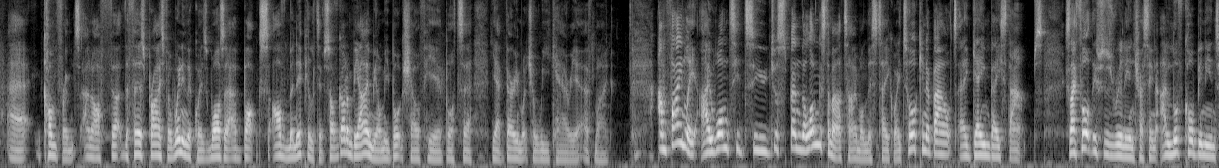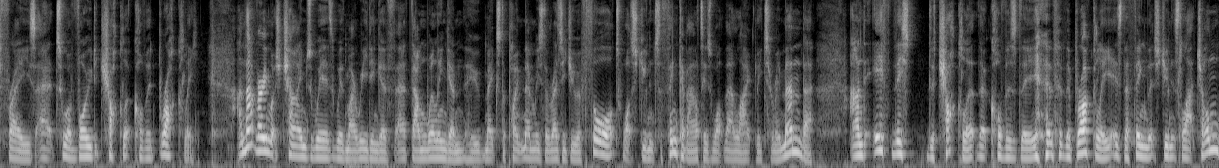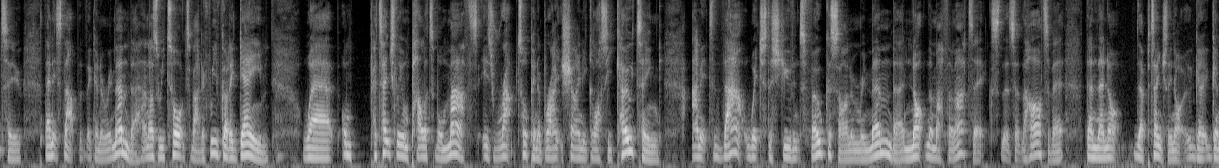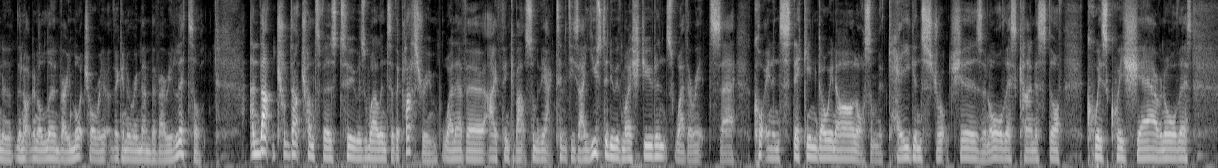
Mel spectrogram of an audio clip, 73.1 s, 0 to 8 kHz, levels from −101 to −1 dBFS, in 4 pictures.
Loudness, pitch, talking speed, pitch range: -27 LUFS, 125 Hz, 205 wpm, 110-150 Hz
